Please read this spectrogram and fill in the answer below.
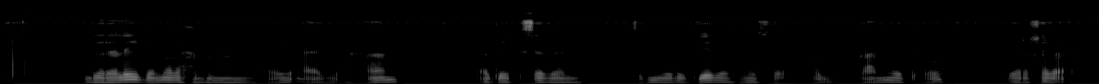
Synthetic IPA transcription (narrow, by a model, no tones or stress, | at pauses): bɛɾɐlɛjd̪ɐmɐðɑħɑbɐnːaːnwɑħɑ̰jʕɑ̰ːðɪ̰ʔɐhaːn | ʔɐ̰ðɛːɡsɐðɐn | t̪ʰɛknɔlɔɡɪjɐðɐhɔːsɛhɐ̰b | ɡɑ̰ʕmɛːd̪ɔː | bɛːɾɐʃɐðɐ̰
